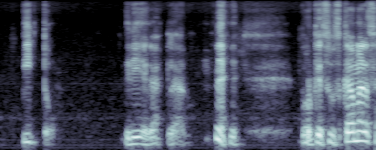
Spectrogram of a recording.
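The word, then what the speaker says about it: Pytho: El nombre original del oráculo era Pito, se escribe con TH, con Y, Pito, griega, claro, porque sus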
